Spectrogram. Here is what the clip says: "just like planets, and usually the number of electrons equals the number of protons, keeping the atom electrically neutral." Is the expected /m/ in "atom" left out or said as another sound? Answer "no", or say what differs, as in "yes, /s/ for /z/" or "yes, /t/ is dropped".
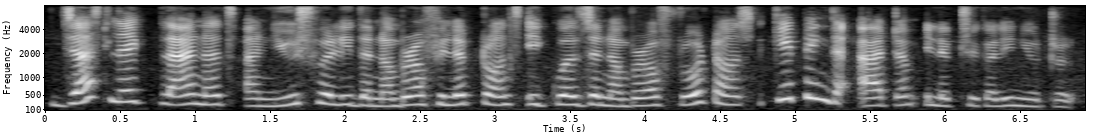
no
